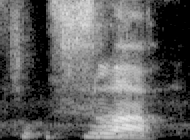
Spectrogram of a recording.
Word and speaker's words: slough: How do you say that word? Slough. It's like S-L-U. Yeah, slough. Okay. Yeah. It looks like sloth.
